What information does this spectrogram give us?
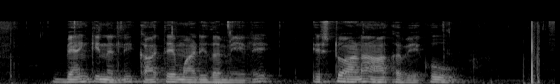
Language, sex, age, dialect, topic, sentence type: Kannada, male, 25-30, Central, banking, question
